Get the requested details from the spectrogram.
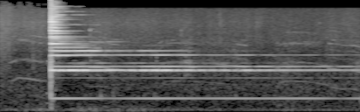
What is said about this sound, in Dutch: En ik stel me zo voor, in vroegere tijden, dat die veerman, als hij die bel hoorde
